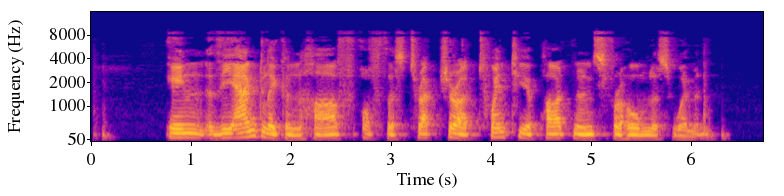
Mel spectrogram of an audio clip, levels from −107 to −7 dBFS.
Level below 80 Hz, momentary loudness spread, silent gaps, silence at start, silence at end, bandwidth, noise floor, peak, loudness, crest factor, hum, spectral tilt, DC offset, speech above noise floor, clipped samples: -62 dBFS; 11 LU; none; 0.1 s; 0.5 s; 9.2 kHz; -81 dBFS; -2 dBFS; -25 LUFS; 24 dB; none; -5.5 dB/octave; under 0.1%; 56 dB; under 0.1%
